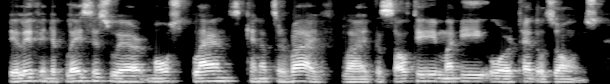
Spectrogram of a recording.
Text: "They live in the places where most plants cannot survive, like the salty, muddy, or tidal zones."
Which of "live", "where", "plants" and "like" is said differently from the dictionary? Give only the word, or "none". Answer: none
